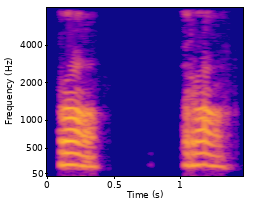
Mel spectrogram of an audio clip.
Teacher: رول ہو رہی ہے نا میری زبان، ایک بار ہو رہی ہے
